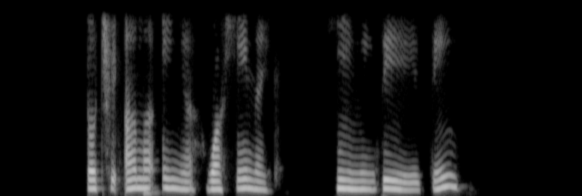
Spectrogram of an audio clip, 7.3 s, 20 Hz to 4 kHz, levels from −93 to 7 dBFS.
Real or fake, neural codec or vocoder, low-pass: fake; codec, 16 kHz, 2 kbps, X-Codec, HuBERT features, trained on balanced general audio; 3.6 kHz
